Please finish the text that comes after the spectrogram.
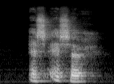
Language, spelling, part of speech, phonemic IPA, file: Dutch, SS'er, noun, /ɛsˈɛsər/, Nl-SS'er.ogg
- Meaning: SS member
